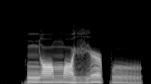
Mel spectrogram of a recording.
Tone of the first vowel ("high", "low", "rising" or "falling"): high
